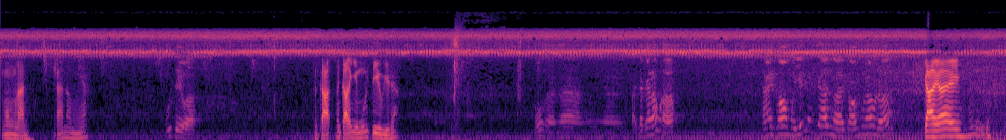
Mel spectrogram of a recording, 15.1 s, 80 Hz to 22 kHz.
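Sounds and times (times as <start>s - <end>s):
voices talking: 0.0s - 1.4s, 2.4s - 3.6s, 4.2s - 6.2s, 7.7s - 15.0s
high-pitched insect chorus: 0.0s - 15.0s.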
